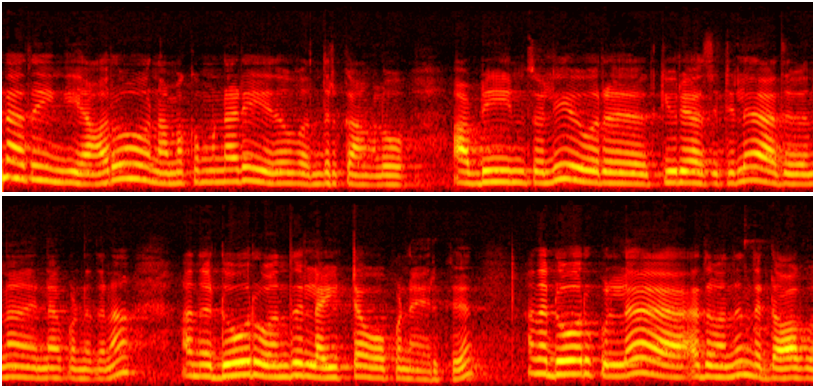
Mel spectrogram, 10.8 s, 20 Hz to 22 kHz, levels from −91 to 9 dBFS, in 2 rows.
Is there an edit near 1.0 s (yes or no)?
no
